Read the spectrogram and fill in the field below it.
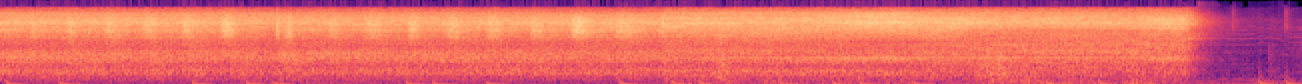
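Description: A JRL hair dryer runs at full power with a loud, steady rushing whoosh for about seven seconds, then cuts off abruptly, leaving near silence.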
